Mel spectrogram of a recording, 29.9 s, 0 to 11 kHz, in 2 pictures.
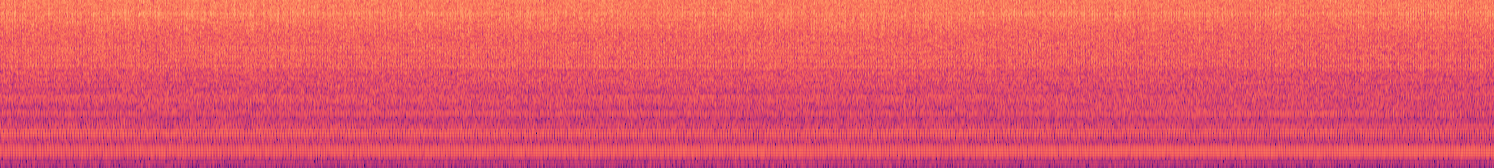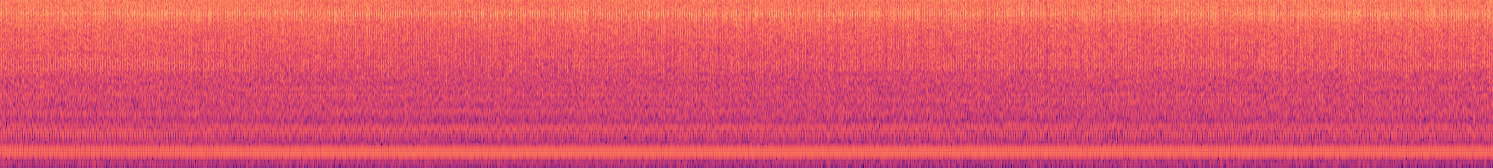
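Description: Yamaha MT-125's single-cylinder four-stroke engine running at a steady cruising speed, a constant drone with wind rush over it; the engine note eases slightly a little past halfway through.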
